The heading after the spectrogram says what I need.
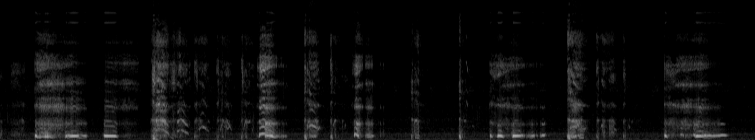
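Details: Repeated short throaty coughs and throat clearing with voiced, strained gasps between them, coughing from severely inflamed airways.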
